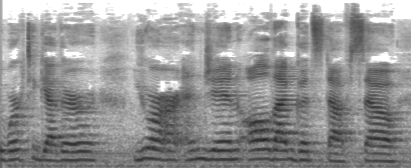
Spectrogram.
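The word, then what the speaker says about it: ENGENE: here and it is engine spelled e-n-g-e-n-e yes so there's is this a dublin tundra but um yeah it's pronounced like engine because you know the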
